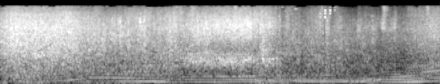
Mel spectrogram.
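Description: Tyres skid and scrape over loose dirt.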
